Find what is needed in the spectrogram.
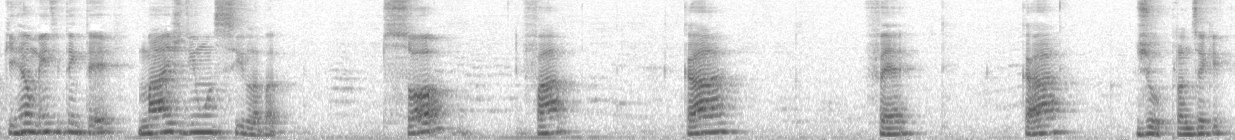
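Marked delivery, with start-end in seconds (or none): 3.8-5.8 SO and FA as separate beats; syllable by syllable. Shown as a demonstration. Teacher separates syllables of sofá. 6.8-9.2 CA and FÉ as separate beats; syllable by syllable. Shown as a demonstration. Teacher separates syllables of café. 10.2-11.6 CA and JU as separate beats; syllable by syllable. Shown as a demonstration. Teacher separates syllables of caju.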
